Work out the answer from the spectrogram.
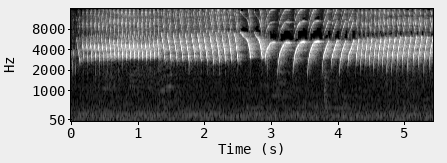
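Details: Canary in full song, used to prompt young canaries to sing: a fast rattling trill of rapid notes, then a run of repeated upswept whistled syllables and another quick trill.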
